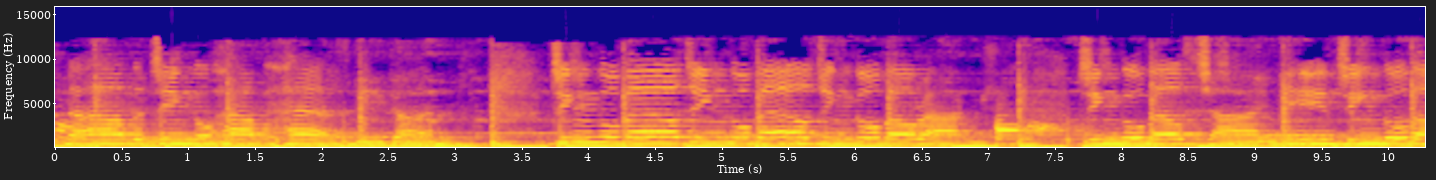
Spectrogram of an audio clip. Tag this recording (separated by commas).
Music, Singing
